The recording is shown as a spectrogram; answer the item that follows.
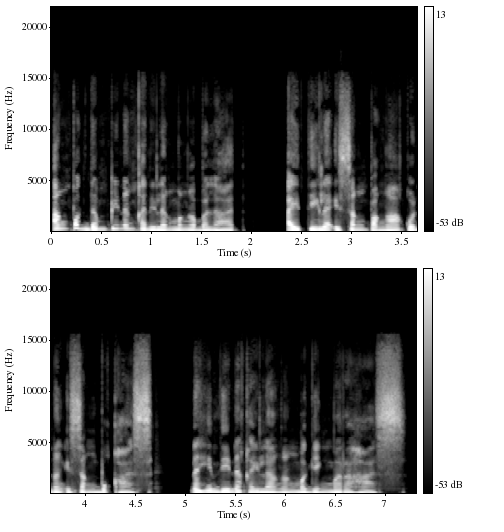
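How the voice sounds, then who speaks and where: A woman reading a scripted dramatic story in a measured, solemn way. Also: medium pitch, expressive, no room sound, studio quality. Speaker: story narrator. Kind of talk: scripted dramatic audiobook-style narration.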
